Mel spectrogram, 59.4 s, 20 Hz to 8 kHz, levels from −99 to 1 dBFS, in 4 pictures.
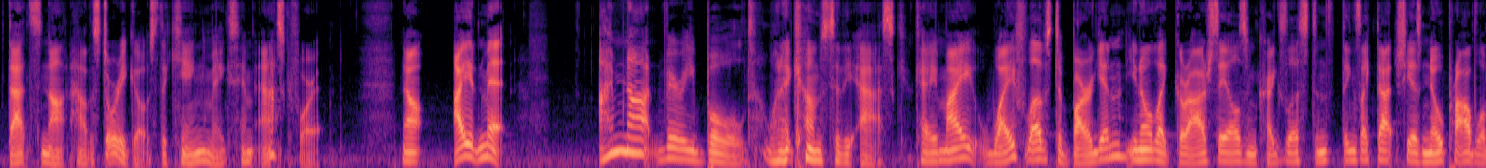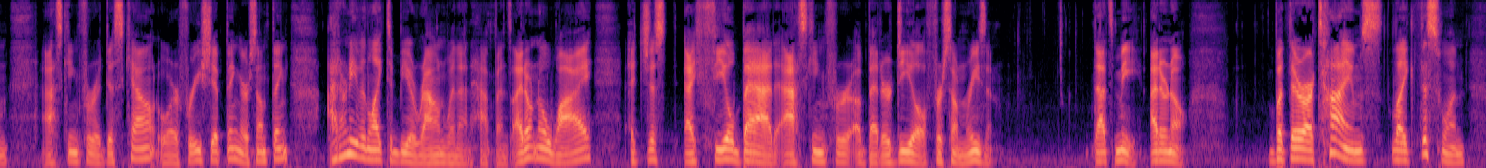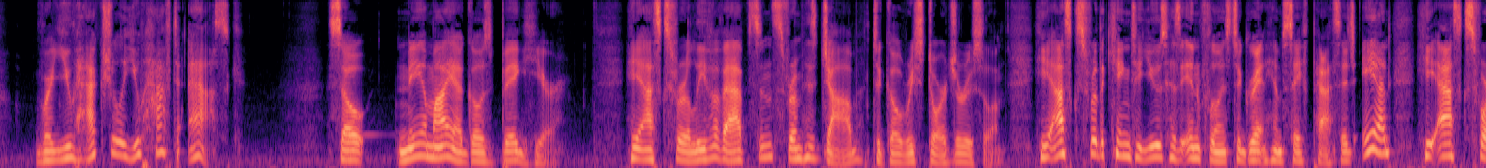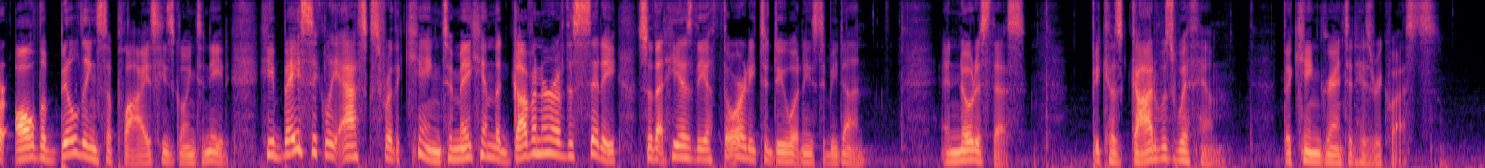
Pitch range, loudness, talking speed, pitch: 105-135 Hz, -24 LUFS, 190 wpm, 115 Hz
